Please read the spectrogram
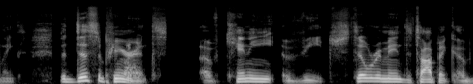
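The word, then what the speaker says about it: Veach: v a c h vich it's like beach with a V vich who vanished Without a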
